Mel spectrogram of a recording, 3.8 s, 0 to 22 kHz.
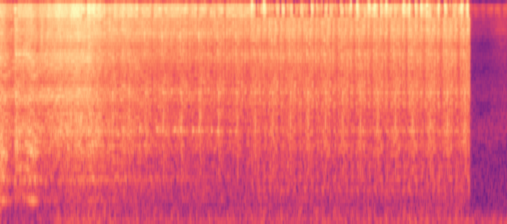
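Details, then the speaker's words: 2016 Ford F-150 with check engine light and rough running, about 20,733 miles; during a wide-open-throttle cranking compression test the starter cranks at roughly 230 beats a minute with an uneven lope, and cylinder 3 reads low on compression. "you hear we can hear that we have a compression issue on the car you can hear that or not and it's going to give us our results and it's going to tell us that cylinder 3 is in fact 3 percent lower than the other cylinders"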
